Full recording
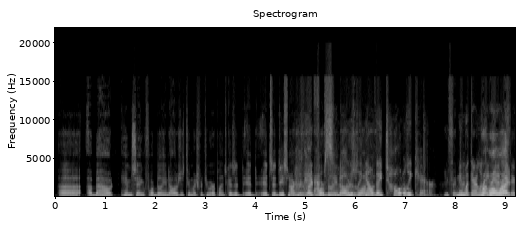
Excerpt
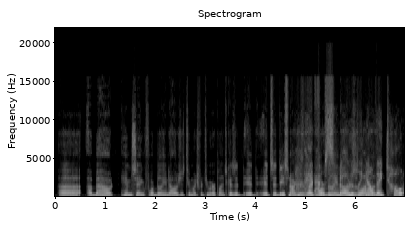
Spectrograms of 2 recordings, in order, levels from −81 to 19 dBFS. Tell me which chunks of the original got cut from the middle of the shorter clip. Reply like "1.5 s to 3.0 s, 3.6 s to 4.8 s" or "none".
none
